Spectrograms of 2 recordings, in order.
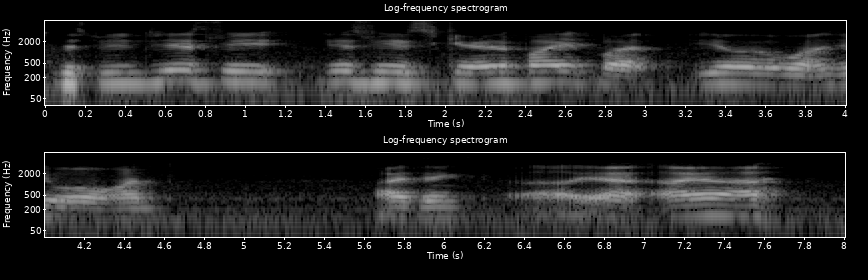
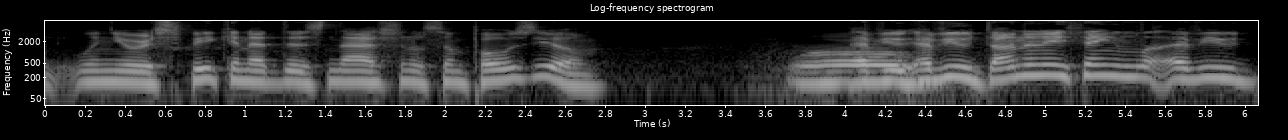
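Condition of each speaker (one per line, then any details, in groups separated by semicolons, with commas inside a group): Severe brain injury; severe, car crash, affects balance and mobility; years since injury, walking and talking; speech affected
No condition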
